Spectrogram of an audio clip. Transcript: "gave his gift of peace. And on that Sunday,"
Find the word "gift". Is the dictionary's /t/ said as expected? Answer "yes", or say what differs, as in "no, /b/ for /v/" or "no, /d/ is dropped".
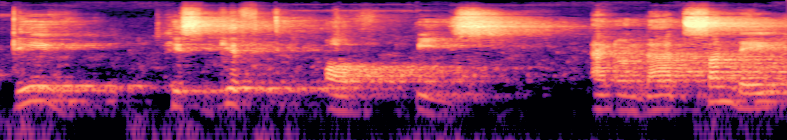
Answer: yes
